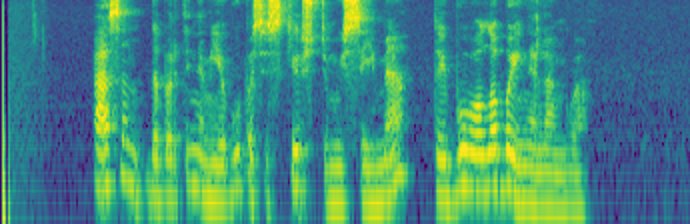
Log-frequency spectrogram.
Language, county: Lithuanian, Klaipėda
